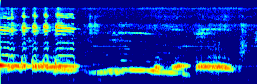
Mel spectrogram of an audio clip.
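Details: Bangkok zebra dove, a champion singer, used as a lure to make other doves answer and sing. A quick rolling burst of throaty coos, then lower drawn-out descending coos, ending on another rolling purr of notes.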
